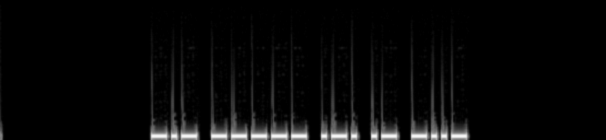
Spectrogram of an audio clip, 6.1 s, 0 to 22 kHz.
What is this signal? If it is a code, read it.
Morse code, heard as a keyed tone, about 26 wpm, 700 Hz. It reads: K0RAX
